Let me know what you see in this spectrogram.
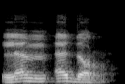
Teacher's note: فلم أدري عند الوقف عليها ستقف عليها بالتفخيم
